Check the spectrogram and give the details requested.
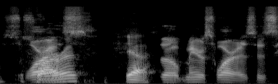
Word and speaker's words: Suarez: So I'm curious, is this Mayor, how do you pronounce his name? Suarez.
